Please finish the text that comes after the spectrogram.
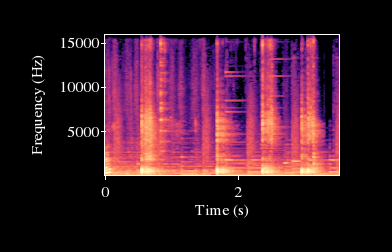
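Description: Metal pot and utensil clinking four times at uneven intervals as a drumstick stir-fry is scooped into a serving vessel, each sharp near clang ringing out before the next.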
